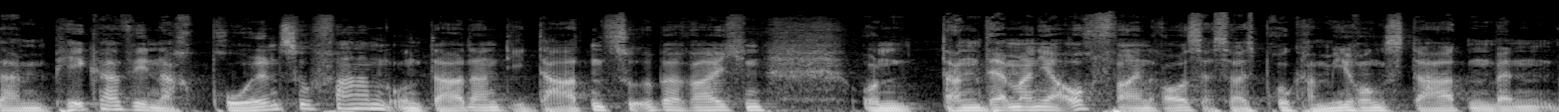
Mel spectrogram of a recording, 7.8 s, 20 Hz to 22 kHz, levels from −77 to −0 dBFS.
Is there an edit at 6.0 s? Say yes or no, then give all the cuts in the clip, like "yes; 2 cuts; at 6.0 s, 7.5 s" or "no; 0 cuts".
yes; 1 cut; at 6.0 s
